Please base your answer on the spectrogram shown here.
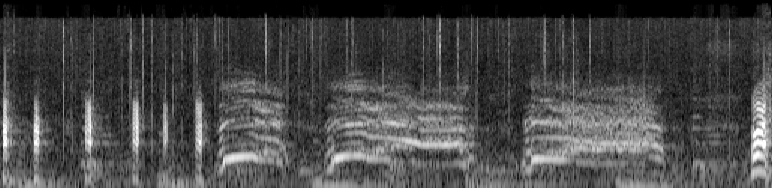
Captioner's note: screaming; evil Laugh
